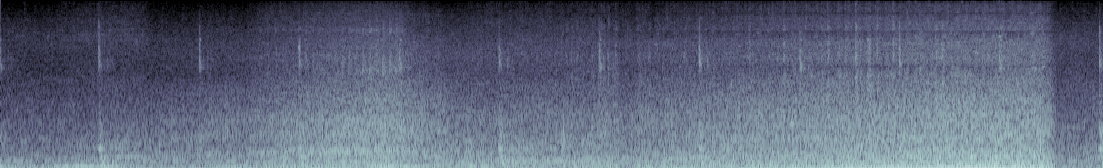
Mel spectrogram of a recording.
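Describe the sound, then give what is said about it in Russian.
A lorry carrying armed soldiers in gas masks drives up to a gate, its low engine rumble steady and gradually growing louder before cutting off abruptly near the end. “К воротам подъезжает грузовой автомобиль с немцами, в противогазах и с оружием.”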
